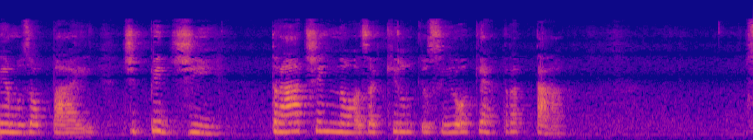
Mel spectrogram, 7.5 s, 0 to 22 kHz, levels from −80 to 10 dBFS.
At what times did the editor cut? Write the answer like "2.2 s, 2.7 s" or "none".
none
